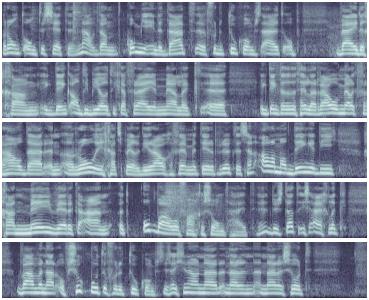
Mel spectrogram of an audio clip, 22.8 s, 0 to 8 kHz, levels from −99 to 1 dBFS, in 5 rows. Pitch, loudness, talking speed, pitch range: 170 Hz, -16 LUFS, 190 wpm, 155-190 Hz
